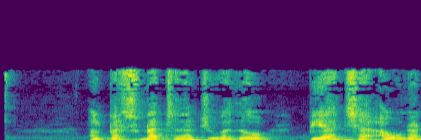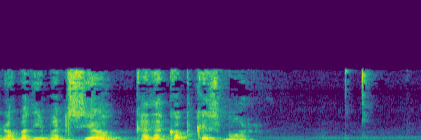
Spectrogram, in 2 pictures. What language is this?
Catalan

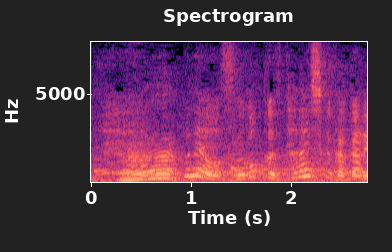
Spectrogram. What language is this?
Japanese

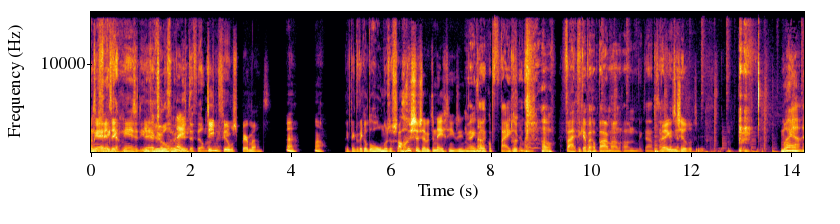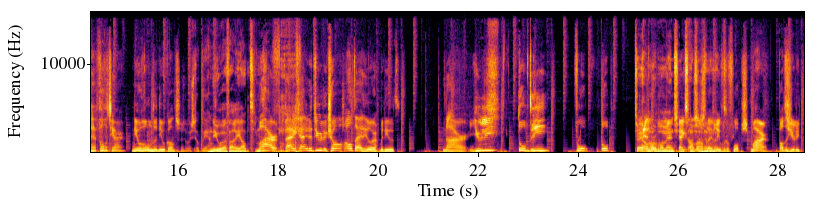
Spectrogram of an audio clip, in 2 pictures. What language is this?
Dutch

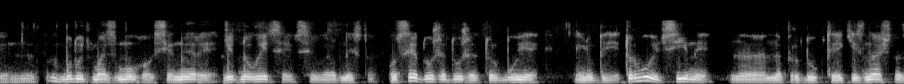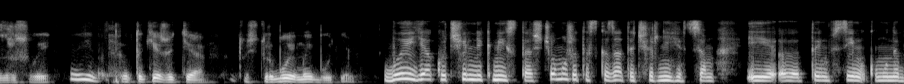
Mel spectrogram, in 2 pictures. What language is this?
Ukrainian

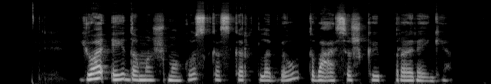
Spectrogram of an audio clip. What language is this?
Lithuanian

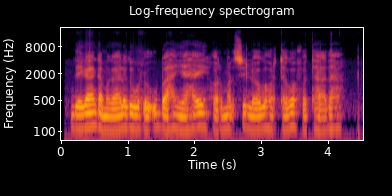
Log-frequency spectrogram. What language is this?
Somali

